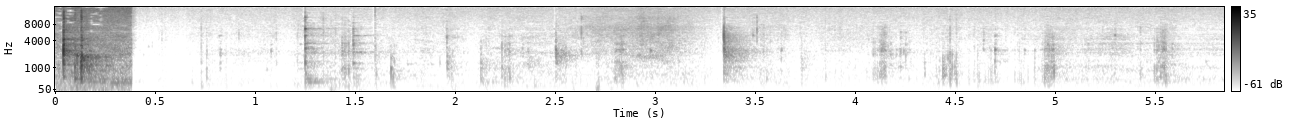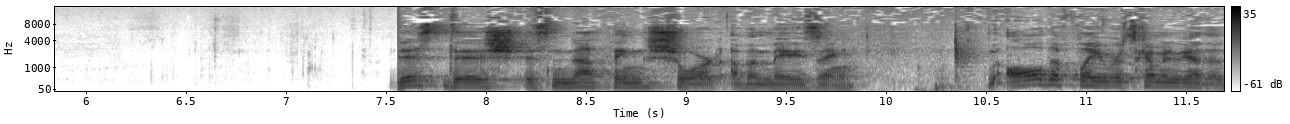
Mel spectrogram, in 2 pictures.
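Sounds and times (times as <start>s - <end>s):
crunchy chewing of cucumber salad with buttermilk and sour cream: 0.1s - 7.5s
speech: 7.6s - 11.6s.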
